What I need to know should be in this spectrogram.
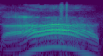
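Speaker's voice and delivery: high loud battle yell; Viking scream. Retold or imitated. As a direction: roar it out like a Viking warrior. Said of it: "I'm screaming like a Viking".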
